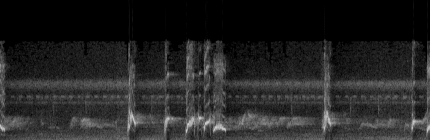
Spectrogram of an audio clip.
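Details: Decoy red-whiskered bulbul singing to draw in wild birds for trapping: short, loud, clear whistled notes and a quick cluster of rising chirps stand out over soft ongoing warbling chatter, under a thin constant high-pitched hum.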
